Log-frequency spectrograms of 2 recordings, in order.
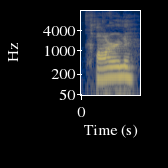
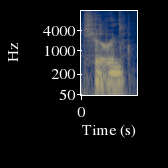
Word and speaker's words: cairn: of them, like a cairn. Is that how you pronounce it? How do you pronounce a cairn? No, it's not Karen. Karen. Cairn.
